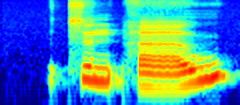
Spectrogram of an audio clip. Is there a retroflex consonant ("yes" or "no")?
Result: no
